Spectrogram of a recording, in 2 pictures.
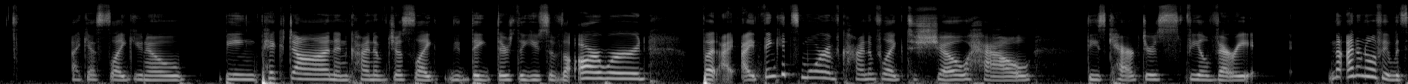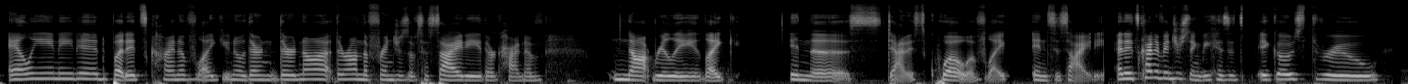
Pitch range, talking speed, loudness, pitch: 200-235 Hz, 180 wpm, -27 LUFS, 215 Hz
